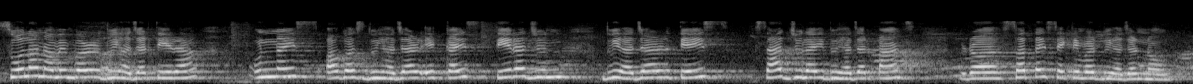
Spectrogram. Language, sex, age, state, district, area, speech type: Nepali, female, 18-30, West Bengal, Darjeeling, rural, spontaneous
